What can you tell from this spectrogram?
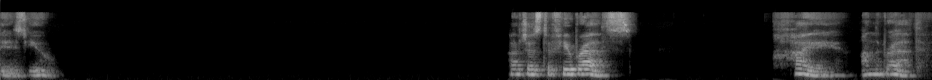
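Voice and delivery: calm guiding voice for breath practice; guided meditation. Acted. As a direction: guide them into stillness. Leads a meditation.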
